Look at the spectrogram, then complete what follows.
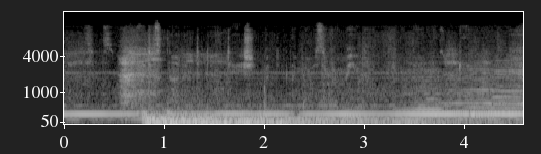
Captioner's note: Rebecca praying softly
